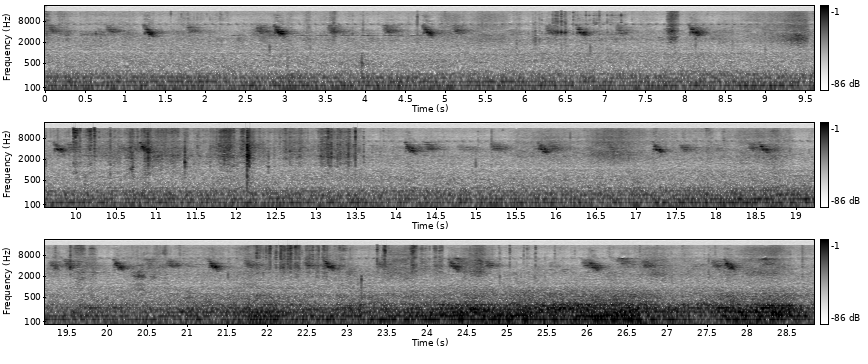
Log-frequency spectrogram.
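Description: Small birds chirping repeatedly, short high chirps about once a second, with a few sharp clicks near the middle. A low rumble builds up over the last several seconds.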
